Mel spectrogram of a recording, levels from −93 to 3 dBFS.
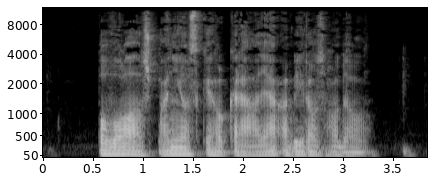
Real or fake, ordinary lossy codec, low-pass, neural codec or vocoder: real; MP3, 64 kbps; 10.8 kHz; none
